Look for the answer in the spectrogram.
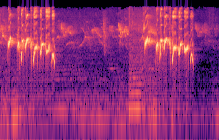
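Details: Red-whiskered bulbul morning song for training other birds, long double-twisted voice style. Two lively phrases of fast, looping whistled syllables about two seconds apart, with a quiet gap and a soft hum between.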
